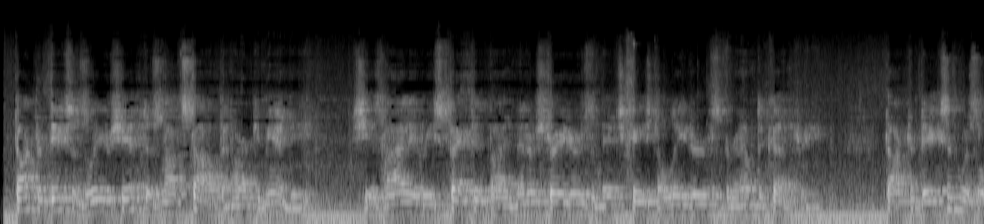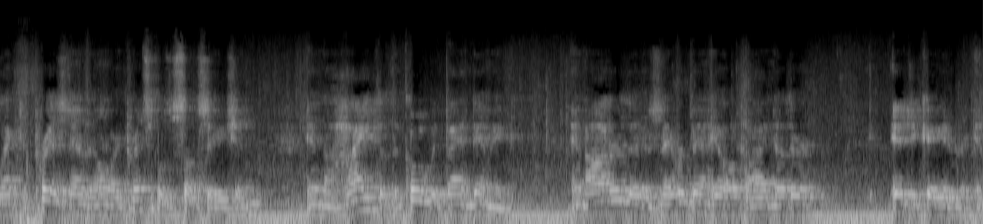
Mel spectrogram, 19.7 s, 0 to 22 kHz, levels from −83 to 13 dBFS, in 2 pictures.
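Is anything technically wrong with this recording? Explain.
Yes. From 0 to 6.0 s the audio is an adaptive stream starting at a low bitrate. The opening is dull, with nothing above about 14.9 kHz, thin or synthetic-sounding treble and heavier codec artefacts, which fits roughly a 20 kbit/s HE-AAC rendition chosen for a fast start. At 6.0 s the player switches to a higher rendition, likely around 96 kbit/s AAC-LC, and the top end opens up. Unlike a rebuffer or dropout, the improvement is sudden but seamless, with no gap.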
